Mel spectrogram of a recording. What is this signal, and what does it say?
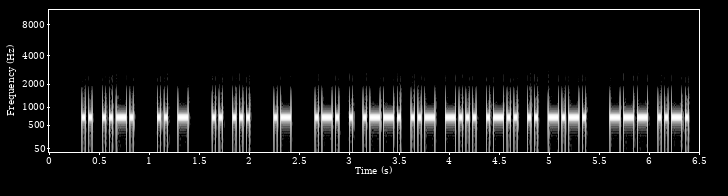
Morse code, heard as a keyed tone, about 34 wpm, 700 Hz. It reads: IF IT IS A REPUBLIC OF
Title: Sentences from Top 1500 Words 35wpm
